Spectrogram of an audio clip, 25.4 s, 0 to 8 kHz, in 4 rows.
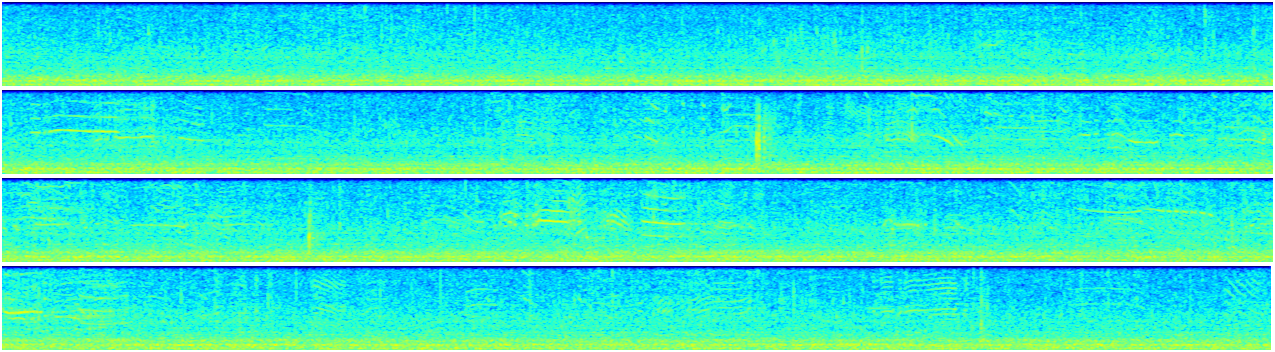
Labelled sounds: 6.5	7.2	Pacific white-sided dolphin, 3.4 to 7.0 kHz
7.7	7.9	Pacific white-sided dolphin, 4.5 to 7.8 kHz
10.9	11.2	Pacific white-sided dolphin, 2.8 to 3.8 kHz
12.4	13.7	Pacific white-sided dolphin, 2.9 to 7.4 kHz
15.4	16.2	Pacific white-sided dolphin, 2.4 to 5.2 kHz
18.1	19.7	Pacific white-sided dolphin, 2.4 to 6.6 kHz
23.5	23.9	Pacific white-sided dolphin, 3.5 to 6.9 kHz
24.4	24.7	Pacific white-sided dolphin, 4.3 to 5.9 kHz

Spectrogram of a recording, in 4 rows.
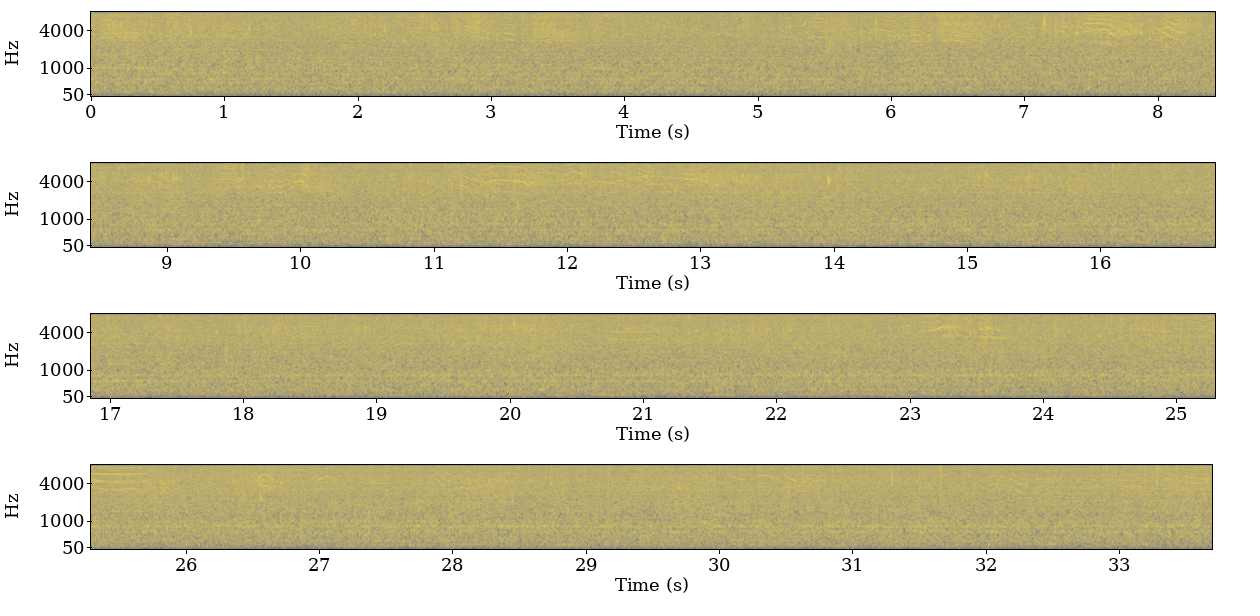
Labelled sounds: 6.0	6.3	Pacific white-sided dolphin, 3.2 to 3.4 kHz
7.4	7.8	Pacific white-sided dolphin, 4.0 to 7.0 kHz
11.3	11.8	Pacific white-sided dolphin, 3.5 to 7.1 kHz
12.7	13.0	Pacific white-sided dolphin, 4.3 to 4.7 kHz
20.7	21.1	Pacific white-sided dolphin, 3.0 to 4.2 kHz
23.1	23.8	Pacific white-sided dolphin, 3.0 to 5.1 kHz
25.2	25.8	Pacific white-sided dolphin, 3.0 to 7.2 kHz

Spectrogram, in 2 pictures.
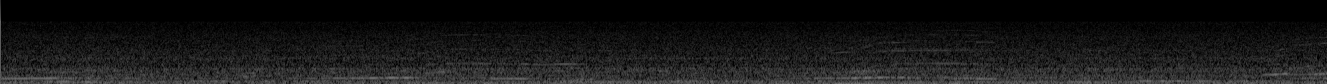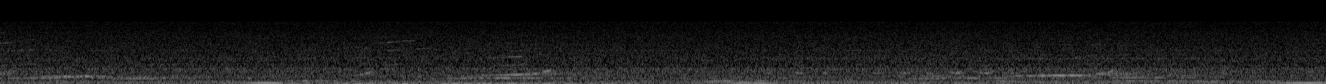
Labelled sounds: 4.4	4.7	humpback whale, 3.9 to 4.1 kHz
8.8	9.6	humpback whale, 0.96 to 2.9 kHz
13.1	13.4	humpback whale, 2.6 to 3.6 kHz
17.1	17.5	humpback whale, 2.7 to 3.0 kHz

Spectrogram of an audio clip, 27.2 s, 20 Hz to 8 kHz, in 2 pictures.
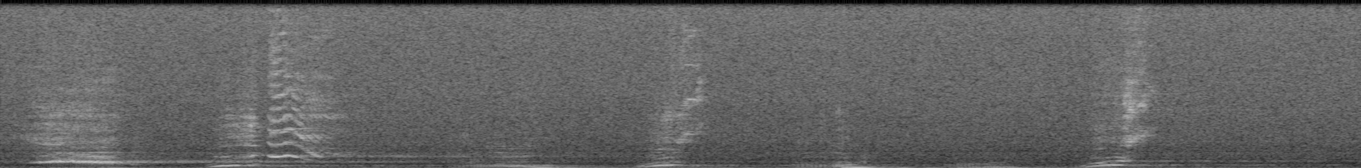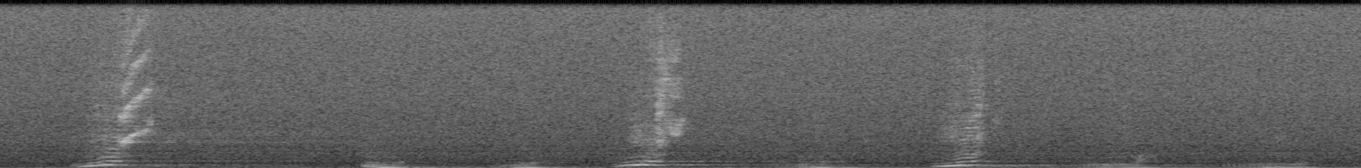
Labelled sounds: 0.3	0.7	humpback whale, 1.1 to 1.5 kHz
2.2	3.5	humpback whale, 0.80 to 3.9 kHz
6.6	7.1	humpback whale, 1.2 to 3.5 kHz
11.2	11.6	humpback whale, 1.1 to 1.9 kHz
14.7	15.2	humpback whale, 1.1 to 5.7 kHz
19.9	20.5	humpback whale, 1.1 to 2.4 kHz
23.2	23.5	humpback whale, 1.3 to 1.7 kHz

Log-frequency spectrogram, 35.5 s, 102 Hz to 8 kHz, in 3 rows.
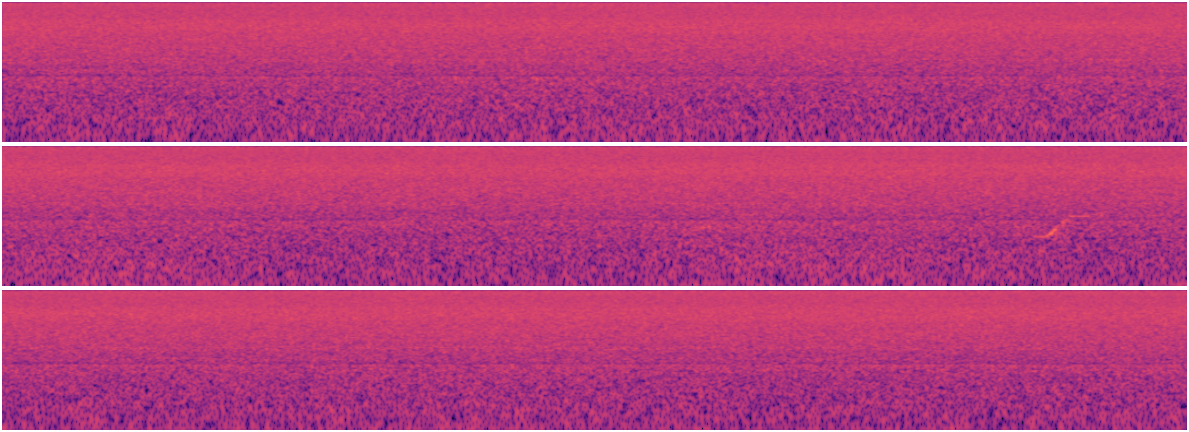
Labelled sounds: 22.4	22.8	humpback whale, 0.80 to 0.99 kHz

